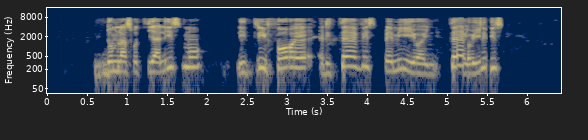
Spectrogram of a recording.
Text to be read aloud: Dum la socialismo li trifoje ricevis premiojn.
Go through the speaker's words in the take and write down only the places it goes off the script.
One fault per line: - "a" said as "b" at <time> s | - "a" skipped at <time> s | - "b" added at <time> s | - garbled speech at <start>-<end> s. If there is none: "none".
- garbled speech at 5.0-5.7 s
